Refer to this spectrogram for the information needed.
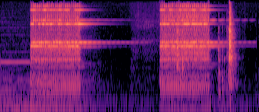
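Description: A telephone rings twice with a bright, metallic bell trill, each burst lasting about a second, separated by a pause, followed by a short click as if the receiver is picked up.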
